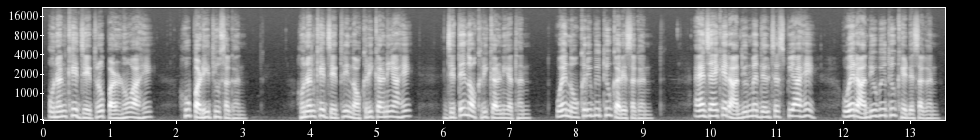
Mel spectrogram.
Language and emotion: Sindhi, neutral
